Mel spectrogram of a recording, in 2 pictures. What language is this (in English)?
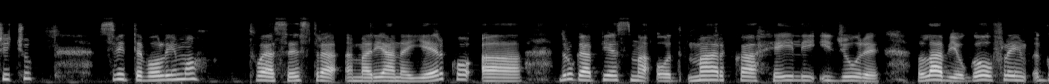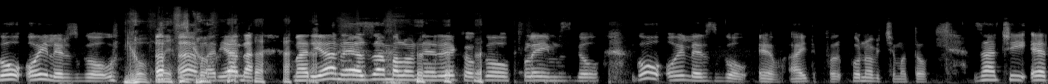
Croatian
